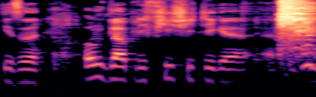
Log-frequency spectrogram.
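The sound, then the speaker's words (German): A person talks steadily, then a loud, sharp sneeze bursts out right at the end, cutting the speech off abruptly. “Ja, das war auch ein lauter Nieser.”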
